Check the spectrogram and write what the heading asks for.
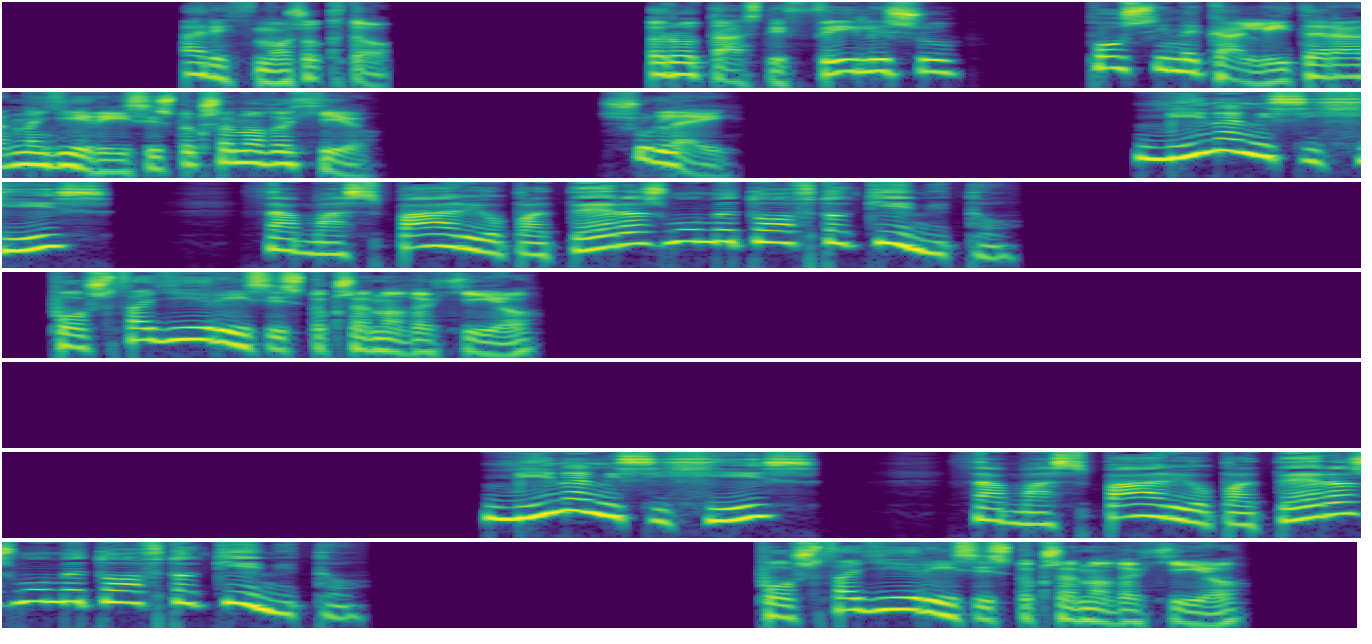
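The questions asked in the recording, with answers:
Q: Πώς θα γυρίσεις στο ξενοδοχείο?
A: με το αυτοκίνητο του πατέρα της φίλης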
